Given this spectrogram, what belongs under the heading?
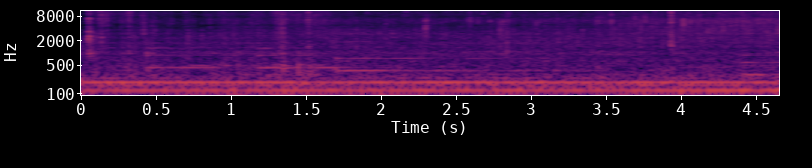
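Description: Flour being stirred into melted butter in a pot for a roux, a steady close sizzle with soft scraping and faint spoon clicks running throughout.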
